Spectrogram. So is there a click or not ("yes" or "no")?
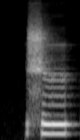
no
